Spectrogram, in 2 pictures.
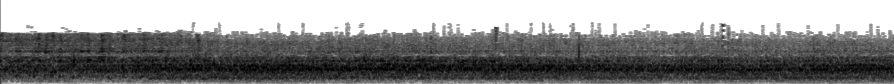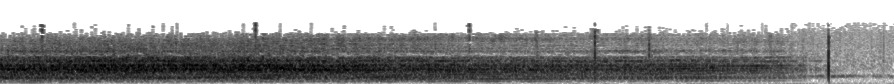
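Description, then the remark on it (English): An airplane engine idles on a lonely field with a steady, rattling drone that stays loud for several seconds, then winds down and fades near the end. No one speaks. “Just cut that engine of yours.”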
